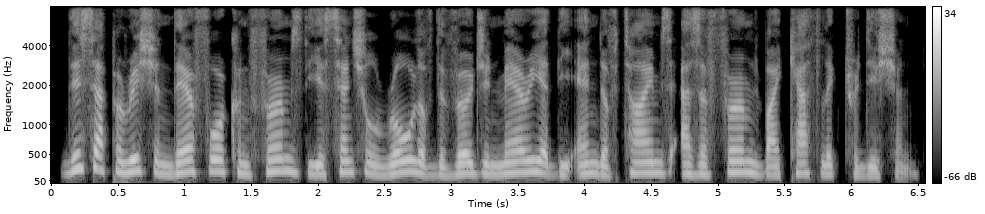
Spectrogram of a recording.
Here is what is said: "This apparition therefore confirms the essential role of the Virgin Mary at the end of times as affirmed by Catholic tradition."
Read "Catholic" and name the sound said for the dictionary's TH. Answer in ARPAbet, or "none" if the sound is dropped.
TH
